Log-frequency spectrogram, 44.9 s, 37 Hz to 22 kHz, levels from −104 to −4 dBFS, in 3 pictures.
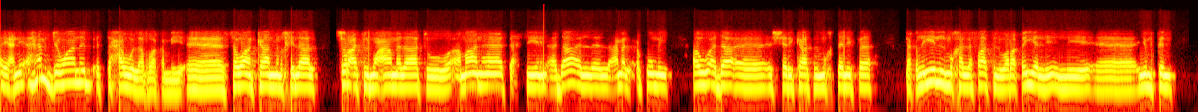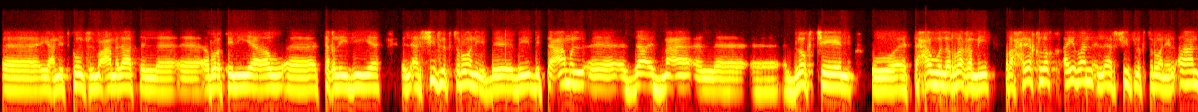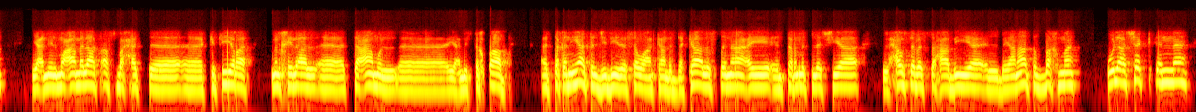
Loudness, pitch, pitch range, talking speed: -22 LUFS, 155 Hz, 140-165 Hz, 95 wpm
